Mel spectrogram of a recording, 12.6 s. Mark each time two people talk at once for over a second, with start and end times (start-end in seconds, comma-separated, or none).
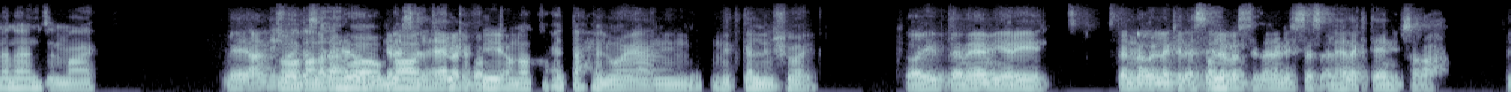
2.3-4.2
